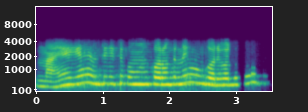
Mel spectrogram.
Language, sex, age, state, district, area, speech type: Odia, female, 45-60, Odisha, Angul, rural, conversation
